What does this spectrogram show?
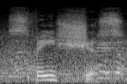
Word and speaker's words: spacious: Pronunciation, spacious. Use a long A like pay and say. Spacious. The C makes a sh sound like shoes and show. Spacious. Use a relaxed sound at the end.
